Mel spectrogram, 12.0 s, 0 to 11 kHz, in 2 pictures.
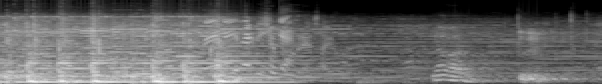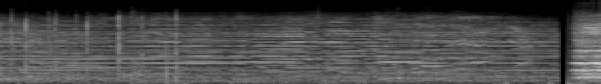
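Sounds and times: harmonium sustained notes: 0:00.0 - 0:12.0.

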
